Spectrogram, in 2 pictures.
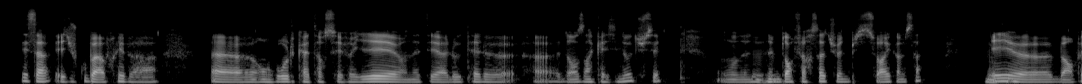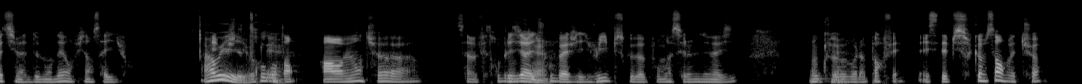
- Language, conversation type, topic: French, podcast, Quels gestes simples renforcent la confiance au quotidien ?
- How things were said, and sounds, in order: none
